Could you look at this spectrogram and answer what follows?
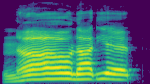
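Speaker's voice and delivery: very high, loud drawn-out shout; Ben Hildebrand. Acted. Answering a viewer's question with an impression, high drawn-out shout. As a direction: belt it out high, far above normal talk. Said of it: "say it like Ben Hildebrand".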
